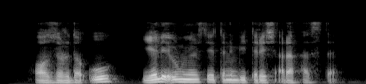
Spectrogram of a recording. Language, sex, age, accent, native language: Uzbek, male, 18-24, Andijon, Uzbek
